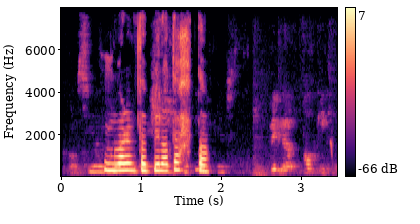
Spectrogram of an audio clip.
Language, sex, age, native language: Icelandic, female, 15, Icelandic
